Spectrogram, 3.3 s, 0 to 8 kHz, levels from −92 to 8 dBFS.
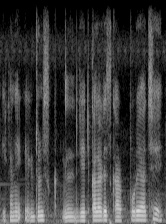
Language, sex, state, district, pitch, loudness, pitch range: Bengali, male, West Bengal, Alipurduar, 150 Hz, -17 LUFS, 140-155 Hz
